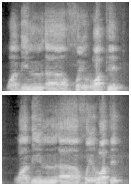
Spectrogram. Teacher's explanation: Bazen ve bil ahireti diye r'ni burada ince okuyurlar ki bu yanlıştır. Bizim qiraətdə buradaki ra tabii ki qalın okunacak.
